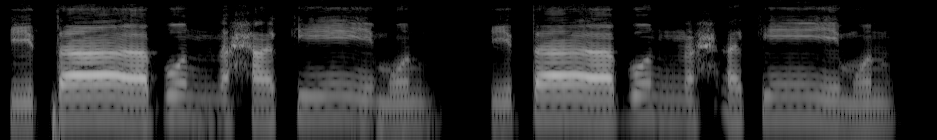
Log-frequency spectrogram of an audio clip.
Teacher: বায়ের উপরে দু পেশ তানবিন এসেছে, আর তানবিনের পরে হরুফে হালকির 6টি অক্ষরের মধ্যে থেকে এখানে হা এসেছে, তাই তানবিনকে বিনা গণ্যায় জাহির করে তাড়াতাড়ি পড়তে হবে। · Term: ইজহার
